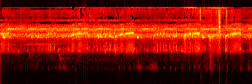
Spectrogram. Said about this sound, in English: She's heading towards the loudest call because loud calls come from big frogs, and big is best.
